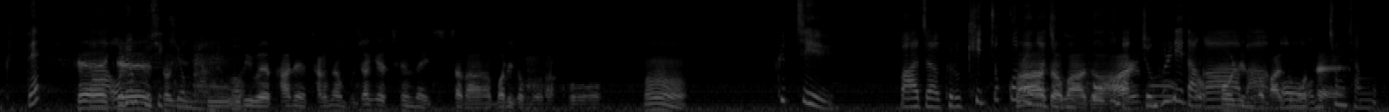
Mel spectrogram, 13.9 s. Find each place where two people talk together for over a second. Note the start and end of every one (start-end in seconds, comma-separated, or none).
0.9-2.5, 10.2-13.2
